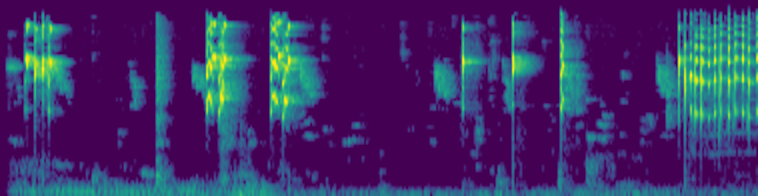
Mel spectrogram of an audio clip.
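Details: Caged lovebird in Leuwimunding singing actively: loud harsh chirps and squeaky notes in clusters, bursts of rapid stuttering notes at start and end, sharp clicks between, over a low steady hum.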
